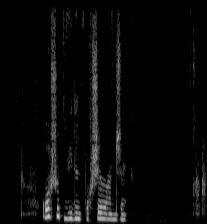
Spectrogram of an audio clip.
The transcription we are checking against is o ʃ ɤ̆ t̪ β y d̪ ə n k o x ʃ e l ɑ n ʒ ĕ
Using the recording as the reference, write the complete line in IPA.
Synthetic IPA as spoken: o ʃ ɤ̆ t̪ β y d̪ ə n p o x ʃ e l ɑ n ʒ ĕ

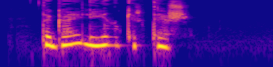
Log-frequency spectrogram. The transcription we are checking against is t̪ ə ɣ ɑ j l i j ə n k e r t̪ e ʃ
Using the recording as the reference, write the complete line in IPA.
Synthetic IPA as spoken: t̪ ə ɣ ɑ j l i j ə n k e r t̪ e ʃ

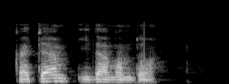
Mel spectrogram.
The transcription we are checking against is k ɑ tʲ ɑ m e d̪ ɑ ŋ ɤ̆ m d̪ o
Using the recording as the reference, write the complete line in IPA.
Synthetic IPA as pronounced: k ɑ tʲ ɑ m i d̪ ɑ m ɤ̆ n d̪ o

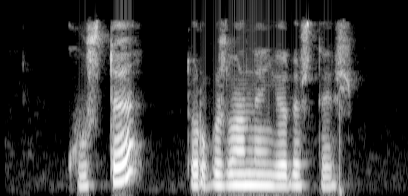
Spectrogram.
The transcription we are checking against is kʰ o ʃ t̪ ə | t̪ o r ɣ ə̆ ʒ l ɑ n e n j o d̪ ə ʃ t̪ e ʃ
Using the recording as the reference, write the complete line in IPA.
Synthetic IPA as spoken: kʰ u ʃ t̪ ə | t̪ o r ɣ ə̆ ʒ l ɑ n e n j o d̪ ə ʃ t̪ e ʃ

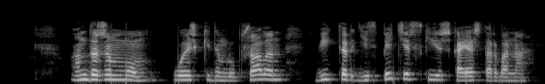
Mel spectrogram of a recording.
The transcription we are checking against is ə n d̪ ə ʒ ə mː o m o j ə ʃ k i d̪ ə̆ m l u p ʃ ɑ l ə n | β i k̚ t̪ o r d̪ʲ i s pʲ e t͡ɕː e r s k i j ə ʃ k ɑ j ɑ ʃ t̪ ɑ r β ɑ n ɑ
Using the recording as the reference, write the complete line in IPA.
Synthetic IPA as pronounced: ə n d̪ ə ʒ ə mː o m o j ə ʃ k i d̪ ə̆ m l u p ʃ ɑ l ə n | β i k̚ t̪ o r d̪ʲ i s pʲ e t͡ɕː e r s k i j ə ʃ k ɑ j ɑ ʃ t̪ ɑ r β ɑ n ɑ

